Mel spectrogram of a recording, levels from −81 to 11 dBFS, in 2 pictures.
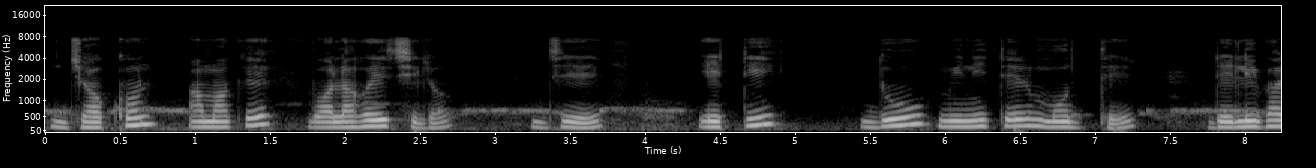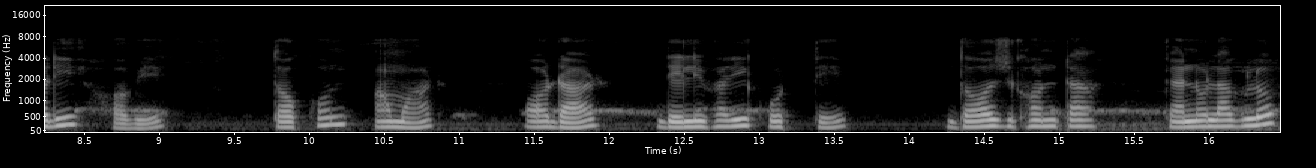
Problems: constant background noise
